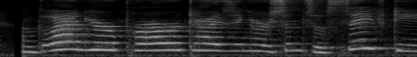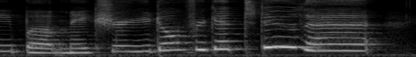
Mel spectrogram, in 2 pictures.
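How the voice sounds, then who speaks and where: A woman performs a squeaky, put-on character voice at an extremely high pitch with lively intonation. She keeps a moderate pace and hardly pauses. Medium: read story. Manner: firm, brisk.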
